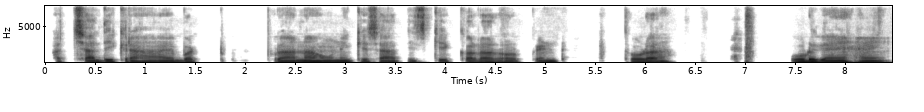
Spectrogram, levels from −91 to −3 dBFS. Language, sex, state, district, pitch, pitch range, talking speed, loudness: Hindi, male, Uttar Pradesh, Ghazipur, 120 Hz, 120-125 Hz, 120 wpm, -20 LUFS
